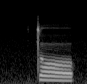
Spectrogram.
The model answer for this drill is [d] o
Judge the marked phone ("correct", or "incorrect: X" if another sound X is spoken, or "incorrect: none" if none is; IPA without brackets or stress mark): incorrect: t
